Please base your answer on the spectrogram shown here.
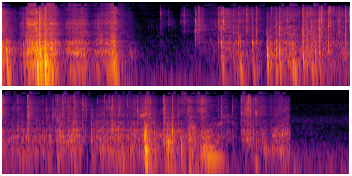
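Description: A parcel from éditions Hurlevent being opened by hand, close up: repeated crinkly crumpling and tearing of packaging in short bursts with brief pauses, ending abruptly.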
